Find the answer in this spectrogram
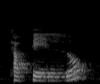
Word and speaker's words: capello: So what we do is technically taking a little pause before we pronounce the P. So I'll show you one more time. The one with one P, capello, capello.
